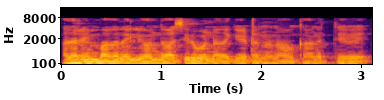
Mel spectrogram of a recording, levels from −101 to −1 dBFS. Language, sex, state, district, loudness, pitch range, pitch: Kannada, male, Karnataka, Koppal, -16 LUFS, 105-110 Hz, 105 Hz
